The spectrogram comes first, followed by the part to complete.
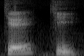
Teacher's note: Você já fazia o sonzinho de que, só que com a língua para frente.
